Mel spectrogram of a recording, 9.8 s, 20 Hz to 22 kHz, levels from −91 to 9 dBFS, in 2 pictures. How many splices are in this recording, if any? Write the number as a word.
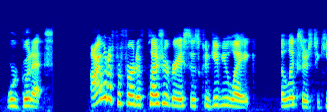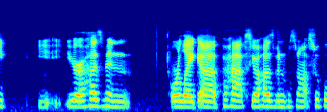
two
